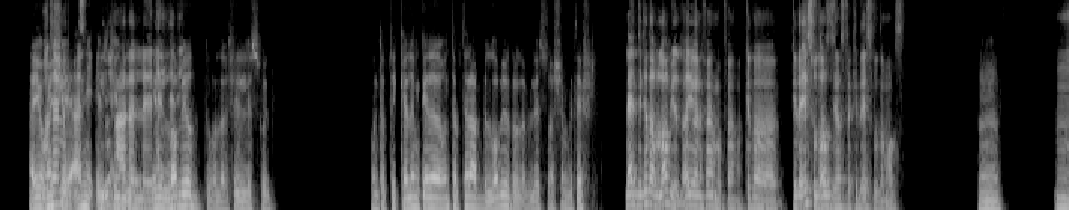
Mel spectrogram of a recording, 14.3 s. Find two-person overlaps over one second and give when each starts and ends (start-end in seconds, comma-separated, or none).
0.5-2.5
